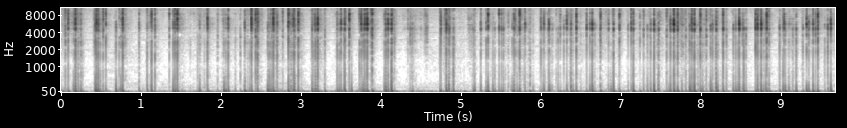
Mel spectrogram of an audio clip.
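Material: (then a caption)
Wood. Long fingernails rapidly tap and scratch a small, light-coloured rectangular block of solid wood held close to a microphone. The result is a dense stream of short, dry clicks and scrapes with a low, close-up thump beneath a bright, crisp scratching texture.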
